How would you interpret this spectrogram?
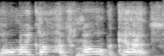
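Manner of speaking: high-pitched cat lady fretting; mock-horrified old cat lady. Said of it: "how many old cat ladies do you think".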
